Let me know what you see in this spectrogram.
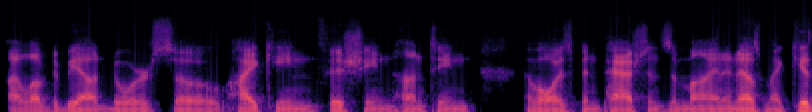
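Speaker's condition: No condition

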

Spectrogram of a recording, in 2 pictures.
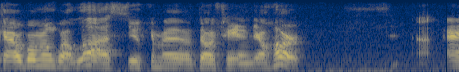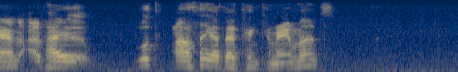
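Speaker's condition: Cerebral palsy; mild form

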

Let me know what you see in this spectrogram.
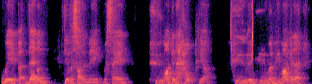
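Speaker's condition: Stammer; stammer with learning disability, former therapist taught word substitution, current therapist: say intended words; age 14, ongoing speech therapy, accepts stammering rather than swapping words; not severe; repeated sounds

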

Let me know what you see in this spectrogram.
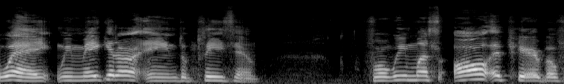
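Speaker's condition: Cerebral palsy; cerebral palsy since birth, affects arms and hands, multiple orthopedic leg surgeries by age seven

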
